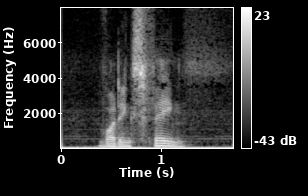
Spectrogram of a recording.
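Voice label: "Waddinxveen", Dutch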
